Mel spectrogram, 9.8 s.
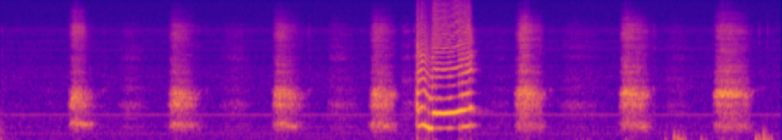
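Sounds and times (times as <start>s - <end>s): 
breath blowing: 0.8s - 5.2s, 6.2s - 9.5s.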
